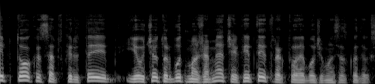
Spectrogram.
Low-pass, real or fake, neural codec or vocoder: 10.8 kHz; fake; vocoder, 24 kHz, 100 mel bands, Vocos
